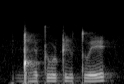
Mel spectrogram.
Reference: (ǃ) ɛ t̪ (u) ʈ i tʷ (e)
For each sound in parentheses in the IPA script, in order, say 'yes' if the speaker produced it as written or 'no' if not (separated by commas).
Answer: no, yes, yes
